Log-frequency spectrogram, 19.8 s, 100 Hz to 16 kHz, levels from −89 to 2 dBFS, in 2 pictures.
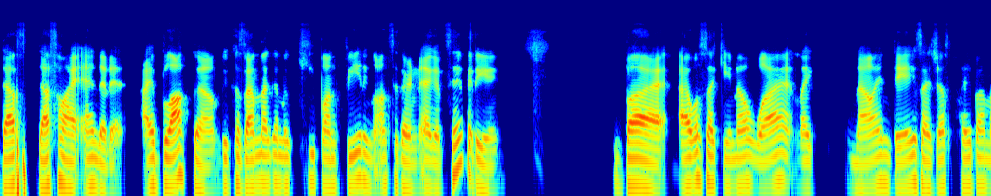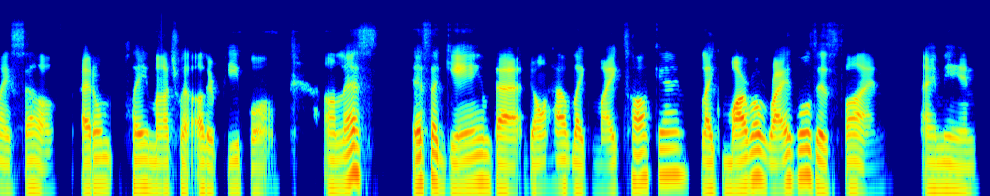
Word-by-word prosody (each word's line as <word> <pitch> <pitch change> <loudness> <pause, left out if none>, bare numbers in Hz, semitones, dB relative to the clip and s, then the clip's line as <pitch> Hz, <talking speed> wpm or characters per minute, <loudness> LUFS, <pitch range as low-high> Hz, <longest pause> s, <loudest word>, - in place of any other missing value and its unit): that's 135 +1 +5
that's 130 +3 +3
how 145 - +2
I 125 -2 +5
ended 130 0 -1
it. - - -4 0.2
I 130 - +3
blocked 140 +6 +6
them 110 -1 0
because 135 +1 -4
I'm 130 +1 +5
not 145 -1 0
gonna 140 -2 -2
keep 150 -2 -9
on 130 -1 0
feeding 145 0 -2
onto 135 +1 -3
their 125 -3 +1
negativity. 120 - -1 1.3
But, 130 -4 +7
I 130 - +6
was 150 +2 +1
like, 140 -2 0
"You 130 - -4
know 135 +2 +1
what?" 135 +3 +2
Like, 125 -1 -3 0.4
nowadays, 130 +3 0
I 130 - +2
just 130 +2 -4
play 135 0 -2
by 135 0 -2
myself. 115 -2 -5 0.2
I 120 - +3
don't 135 +1 -3
play 125 +1 -1
much 120 -1 -4
with - - -3
other 115 -2 -1
people, 125 +1 -7 0.5
unless 145 +8 0 0.3
it's 135 +1 +2
a 155 - +4
game 130 +4 -1
that 115 -2 +3
don't 120 +2 -2
have 130 0 +1
like 115 -3 -1
mic 110 +1 -4
talking, 170 +3 -1
like 120 -2 +1
Marvel 130 +7 +4
Rivals 150 +7 +2
is 110 -6 0
fun, 120 -4 0 0.5
I 120 0 -3
mean, 110 -2 -6
130 Hz, 175 wpm, -24 LUFS, 120-140 Hz, 1.3 s, But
